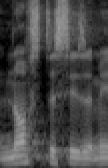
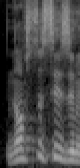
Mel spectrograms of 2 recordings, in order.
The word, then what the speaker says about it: Gnosticism: I don't know if any of you know what Gnosticism is. It's a strange word. It starts with a silent G, believe it or not. Gnosticism is an ancient philosophy,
